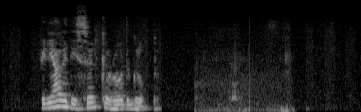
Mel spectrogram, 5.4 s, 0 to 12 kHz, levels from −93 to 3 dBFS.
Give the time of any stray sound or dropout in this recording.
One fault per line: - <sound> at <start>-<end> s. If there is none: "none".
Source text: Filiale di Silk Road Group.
- bark at 2.9-4.5 s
